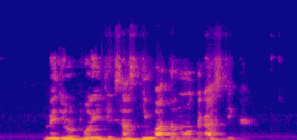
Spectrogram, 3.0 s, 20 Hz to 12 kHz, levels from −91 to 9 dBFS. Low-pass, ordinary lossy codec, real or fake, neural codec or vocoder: 7.2 kHz; Opus, 32 kbps; real; none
